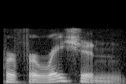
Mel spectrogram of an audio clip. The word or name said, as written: perforation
